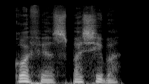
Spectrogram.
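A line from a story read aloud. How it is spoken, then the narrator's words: Mutter. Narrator (Russian): Я пробормотал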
